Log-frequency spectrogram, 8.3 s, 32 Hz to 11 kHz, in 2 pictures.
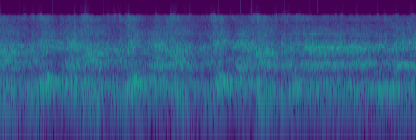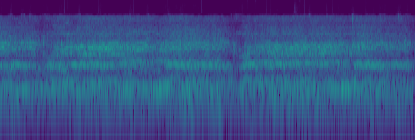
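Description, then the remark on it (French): A large crowd of left-wing supporters in France roars and cheers, celebrating François Mitterrand's election as president on 10 May 1981. It is a dense, sustained wall of voices with shouts rising out of it, staying loud and unbroken throughout. “Le peuple de gauche en liesse en ce 10 mai 1981, plein d'espoir, rose rouge à la main.”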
